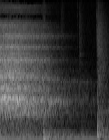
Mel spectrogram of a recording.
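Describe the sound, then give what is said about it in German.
A deep breath taken during a guided breathing exercise, in through the nose and out through the mouth: a long, soft, airy exhale that gradually fades, then a faint short intake. “Nimm einen tiefen Atemzug an der Stelle durch die Nase ein und durch den Mund aus.”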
